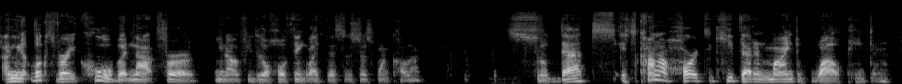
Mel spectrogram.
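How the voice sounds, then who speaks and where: A man's voice: mid-range voice, sing-song, moderate pace, husky, no echo. A man from Long Island with a New York accent, chatting casually and rambling while painting miniatures on a stream. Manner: rambling, lots of fillers and self-corrections. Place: home studio at a hobby desk.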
